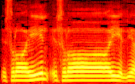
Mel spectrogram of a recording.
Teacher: وقرأ أبو جعفر بتسهيل همزة إسرائيل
